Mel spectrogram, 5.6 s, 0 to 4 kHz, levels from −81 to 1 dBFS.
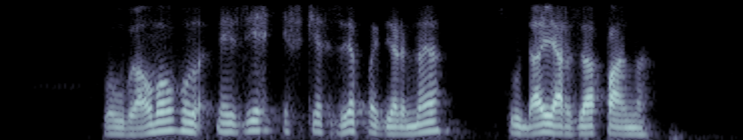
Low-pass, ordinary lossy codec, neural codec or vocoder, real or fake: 3.6 kHz; Opus, 64 kbps; codec, 16 kHz in and 24 kHz out, 0.6 kbps, FocalCodec, streaming, 4096 codes; fake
